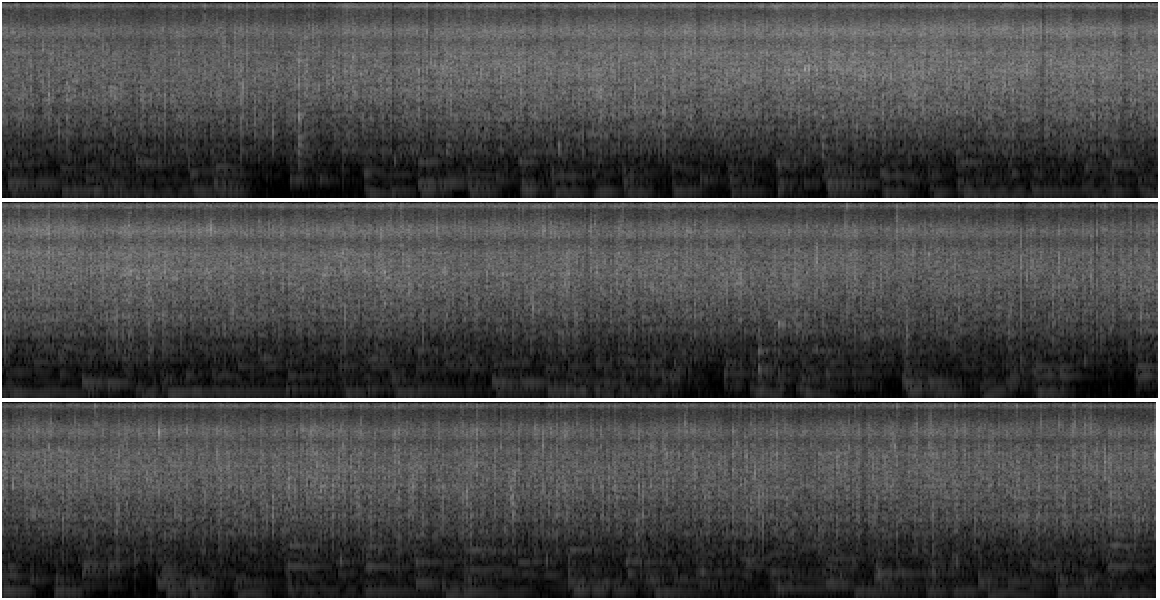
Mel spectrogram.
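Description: Raw mango slices frying in oil in a black nonstick wok, a steady sizzle as they are stirred.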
